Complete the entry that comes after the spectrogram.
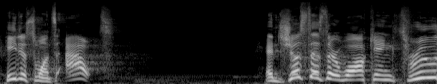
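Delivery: rising to high, loud, urgent narration; impassioned story preaching. A narrator's reading. Preacher tells of the boy leaving prison, impassioned and urgent. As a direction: drive the story forward with a preacher's intensity.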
